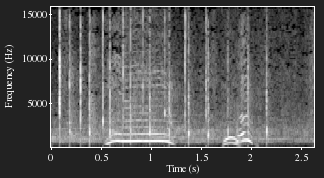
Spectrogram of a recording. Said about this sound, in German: Also Erstmal also Applaus mal. bitte einspielen.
